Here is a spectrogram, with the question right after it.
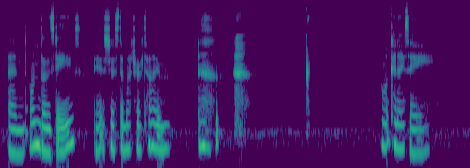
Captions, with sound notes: and on those days... it's just a matter of time *laughs* *kiss* what can I say?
